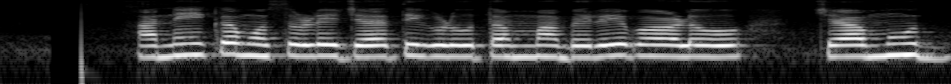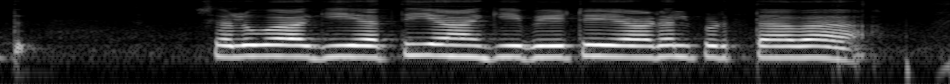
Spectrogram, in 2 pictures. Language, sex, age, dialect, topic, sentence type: Kannada, female, 36-40, Central, agriculture, statement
